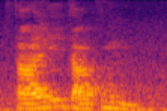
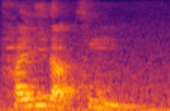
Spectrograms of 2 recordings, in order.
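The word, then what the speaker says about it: ταλιθα κουμ: 달리다 굼. 달리다 굼. 한글로 번역하면서 약간 발음을 약하게 한 것입니다. 약한 소리로 한 것입니다. 헬라어로는요 탈리다 쿰으로 되어 있습니다. 탈리다 쿰.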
